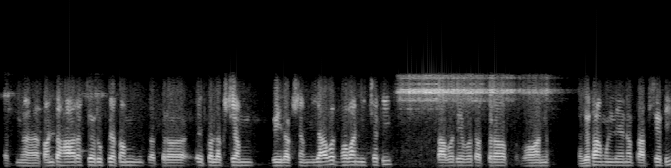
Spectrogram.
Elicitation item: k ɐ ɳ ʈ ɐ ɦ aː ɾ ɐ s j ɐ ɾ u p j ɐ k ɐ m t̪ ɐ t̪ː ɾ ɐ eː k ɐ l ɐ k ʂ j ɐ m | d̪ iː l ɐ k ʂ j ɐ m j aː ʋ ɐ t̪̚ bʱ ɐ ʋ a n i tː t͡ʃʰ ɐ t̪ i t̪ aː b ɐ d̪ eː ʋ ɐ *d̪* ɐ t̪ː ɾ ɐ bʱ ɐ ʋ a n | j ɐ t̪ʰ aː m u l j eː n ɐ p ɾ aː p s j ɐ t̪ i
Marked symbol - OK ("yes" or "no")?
no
